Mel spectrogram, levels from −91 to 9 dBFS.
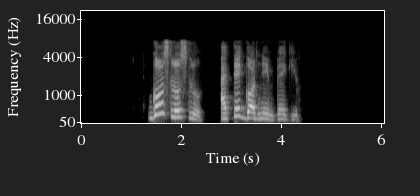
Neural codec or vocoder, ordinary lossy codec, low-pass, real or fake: codec, 16 kHz, 8 kbps, FunCodec, trained on Chinese and English, 25 frames a second; MP3, 48 kbps; 7.2 kHz; fake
